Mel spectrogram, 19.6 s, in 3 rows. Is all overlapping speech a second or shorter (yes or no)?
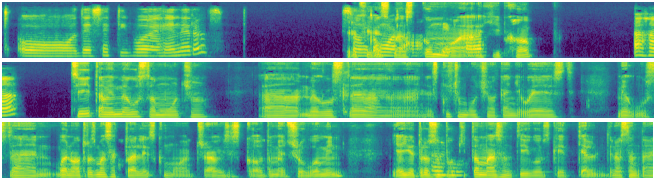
no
